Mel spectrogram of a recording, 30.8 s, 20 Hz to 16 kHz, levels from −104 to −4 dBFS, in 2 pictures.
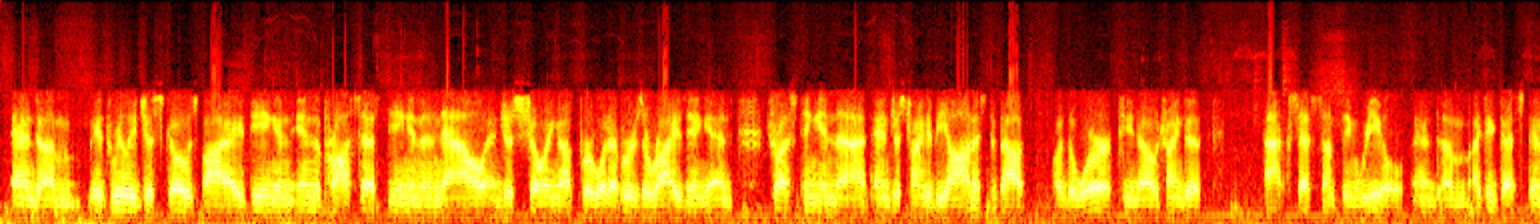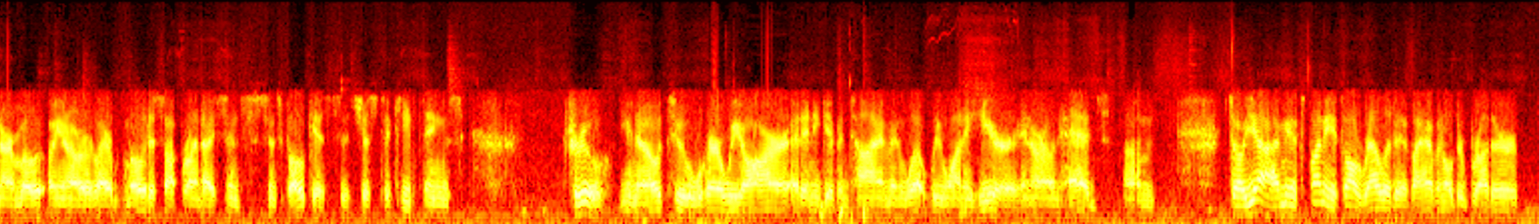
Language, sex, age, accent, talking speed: English, male, 30-49, American, 200 wpm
